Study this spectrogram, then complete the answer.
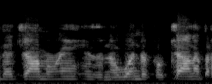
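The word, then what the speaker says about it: Ja Morant: Is that how you pronounce his name? John Morant, yeah.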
